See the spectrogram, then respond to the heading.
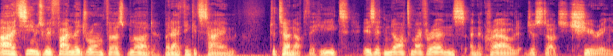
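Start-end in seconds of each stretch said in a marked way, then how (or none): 0.0-7.0 put-on voice sounding over arena loudspeakers. Voicing Jessar King speaking to an arena crowd over the speakers: Jessar King voice over speakers. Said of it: "Jessar King comes back on".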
